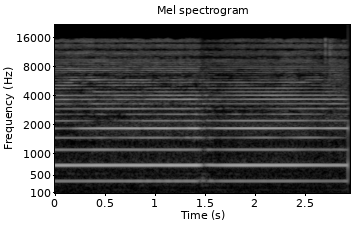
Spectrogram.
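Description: A single sustained bowed F sharp on the D string, steady and rich in overtones, held for a few seconds with a brief wobble midway.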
